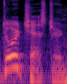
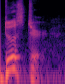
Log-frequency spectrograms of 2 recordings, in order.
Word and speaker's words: Dorchester: But they pronounce it Dorchester, not Duster.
